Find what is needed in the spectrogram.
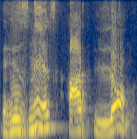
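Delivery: very slow, word by word; slow, clear dictation; slow model sentence. Shown as a demonstration. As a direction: spell it out slowly for learners. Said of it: "तब आप बोल सकते हैं".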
